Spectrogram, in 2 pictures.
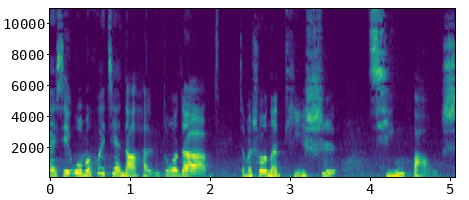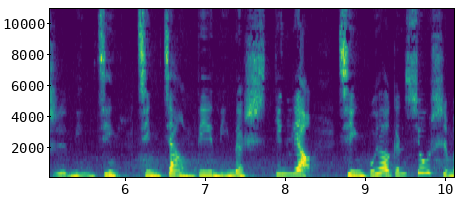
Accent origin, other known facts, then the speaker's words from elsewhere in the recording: China; 我知道，有点像我们中国人在农历春节的时候说祝福你出入平安的意思。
